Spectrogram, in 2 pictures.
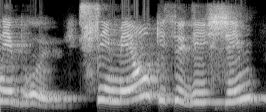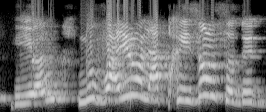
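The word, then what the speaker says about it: שמעון: Si nous prenons en hébreu Siméon qui se dit Shim yon, nous voyons la présence de deux syllabes Shim et Yon.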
